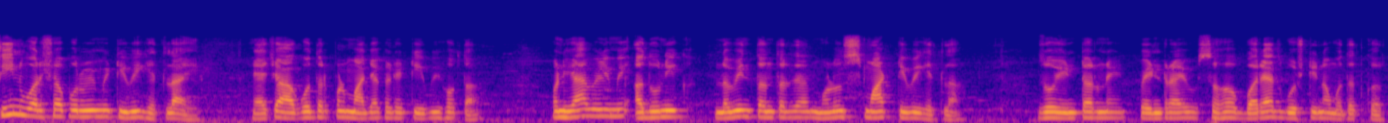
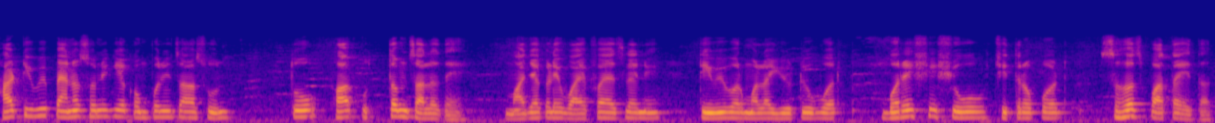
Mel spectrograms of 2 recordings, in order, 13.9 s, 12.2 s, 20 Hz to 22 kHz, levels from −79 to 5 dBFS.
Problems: none marked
